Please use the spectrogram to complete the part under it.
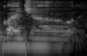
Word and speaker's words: Guizhou: What was it like growing up in Guizhou, which is southwest China, in case people aren't familiar? – So well done for pronouncing Guizhou, by the way. It's amazing.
